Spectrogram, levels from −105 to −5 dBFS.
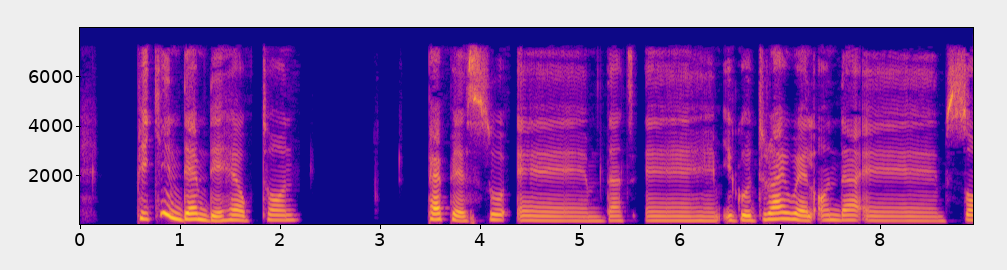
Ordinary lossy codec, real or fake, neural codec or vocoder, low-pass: MP3, 64 kbps; real; none; 7.2 kHz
